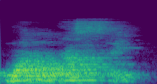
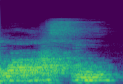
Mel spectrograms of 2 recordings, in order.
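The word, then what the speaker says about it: وَالْعَصْرِ: Seperti kita baca wal asri. Tiba-tiba imami bacanya wal asru. Wah, ini. Jadi imamnya sangat mengertikan bacanya wal asru. Wal asri.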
